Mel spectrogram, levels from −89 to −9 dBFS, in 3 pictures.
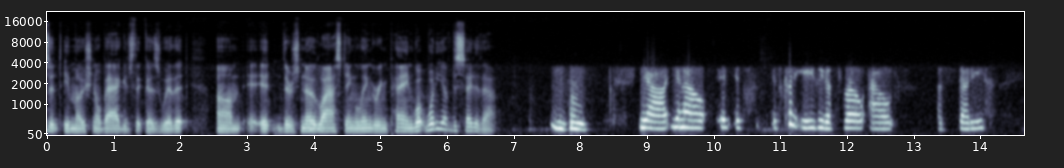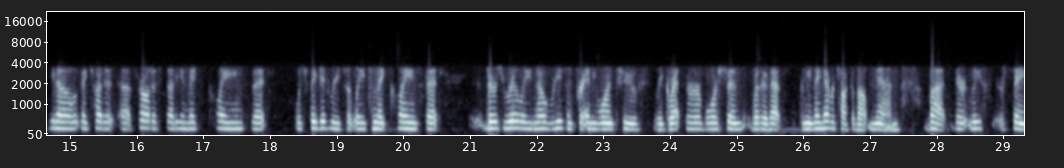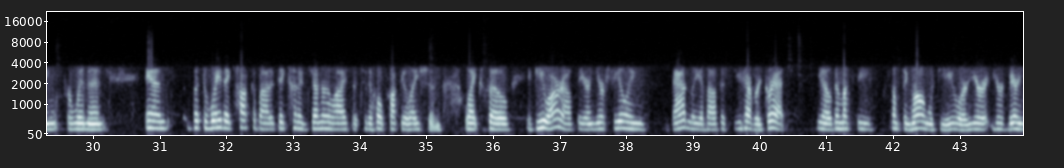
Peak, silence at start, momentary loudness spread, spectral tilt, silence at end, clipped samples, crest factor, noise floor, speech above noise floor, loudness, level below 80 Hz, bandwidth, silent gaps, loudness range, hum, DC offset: -2 dBFS; 0 s; 12 LU; -5.5 dB/octave; 0 s; under 0.1%; 16 dB; -64 dBFS; 45 dB; -19 LUFS; -68 dBFS; 11.5 kHz; none; 5 LU; none; under 0.1%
